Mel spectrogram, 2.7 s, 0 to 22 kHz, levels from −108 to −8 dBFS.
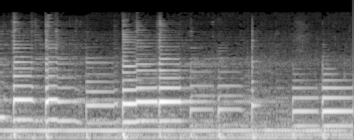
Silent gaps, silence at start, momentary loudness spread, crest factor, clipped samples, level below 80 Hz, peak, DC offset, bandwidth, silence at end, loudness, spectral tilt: none; 0 s; 12 LU; 16 dB; under 0.1%; -40 dBFS; -2 dBFS; under 0.1%; 12.5 kHz; 0 s; -17 LUFS; -6 dB/octave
